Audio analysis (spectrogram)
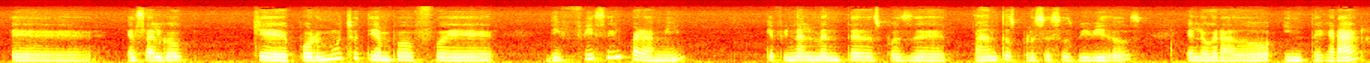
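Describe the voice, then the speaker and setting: Soft-spoken woman with a husky, mellow voice. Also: mid-range voice. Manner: soft, slow, often breathy and whispery. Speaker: podcast host. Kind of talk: calm reflective podcast monologue.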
